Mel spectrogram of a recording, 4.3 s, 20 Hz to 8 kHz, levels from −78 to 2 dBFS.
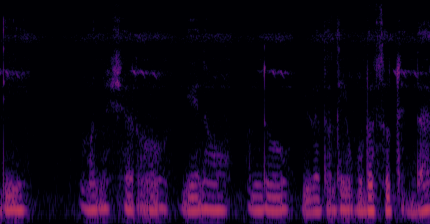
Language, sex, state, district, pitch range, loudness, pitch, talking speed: Kannada, male, Karnataka, Mysore, 135-150 Hz, -47 LUFS, 145 Hz, 85 wpm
